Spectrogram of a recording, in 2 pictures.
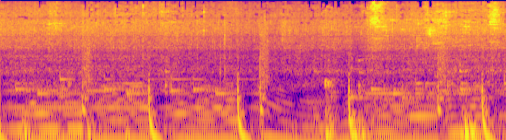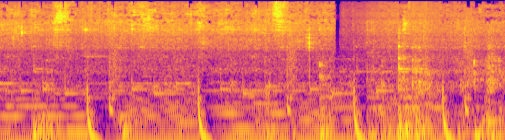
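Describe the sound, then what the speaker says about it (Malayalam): Ginger and garlic sizzle and fry in a pan for a crab curry, with a constant crackling hiss and a steady series of scraping stirs from a spatula, close and clear with no talking. "ഇതിലേക്ക് ഇഞ്ചി, വെളുത്തുള്ളി ഇതിട്ട് പച്ചമണം മാറുന്നവരെ ഒന്ന് വഴറ്റിയെടുക്കണം"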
